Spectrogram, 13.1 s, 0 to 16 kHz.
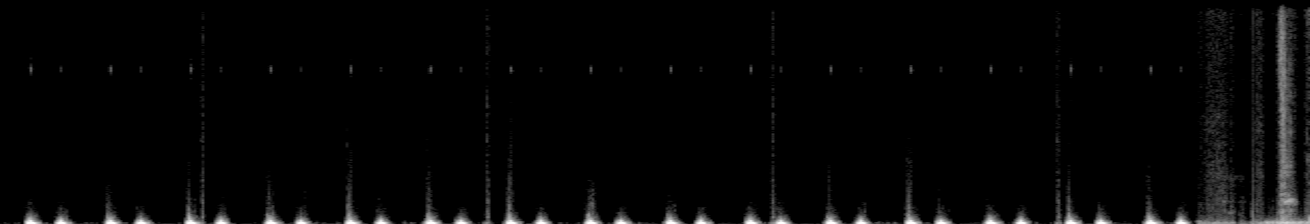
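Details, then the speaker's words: Teaching audio sample of normal heart sounds S1 (mitral and tricuspid closure) and S2 (aortic and pulmonic closure): regular paired lub-dub at about 75 beats a minute with quiet pauses and no murmur. "the s-1 sound is caused by the mitral and tricuspid valve closing and this marks the beginning of systole the s2 sound is caused by the aortic and pulmonic valves closing this marks the beginning of diastole"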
